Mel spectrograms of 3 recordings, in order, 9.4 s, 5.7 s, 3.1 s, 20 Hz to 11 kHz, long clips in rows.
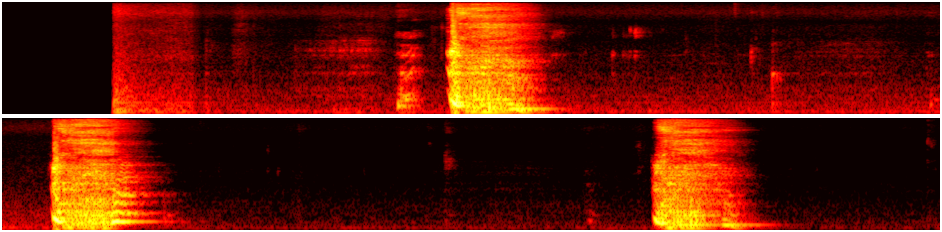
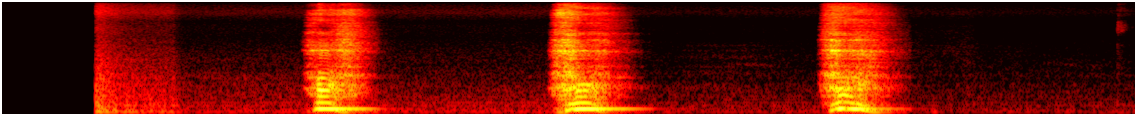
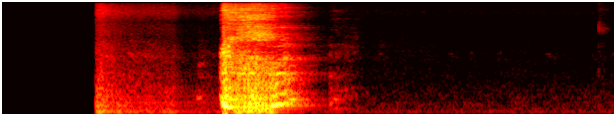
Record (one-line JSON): {"three_cough_length": "9.4 s", "three_cough_amplitude": 26028, "three_cough_signal_mean_std_ratio": 0.28, "exhalation_length": "5.7 s", "exhalation_amplitude": 24392, "exhalation_signal_mean_std_ratio": 0.32, "cough_length": "3.1 s", "cough_amplitude": 26028, "cough_signal_mean_std_ratio": 0.27, "survey_phase": "beta (2021-08-13 to 2022-03-07)", "age": "65+", "gender": "Male", "wearing_mask": "No", "symptom_none": true, "smoker_status": "Never smoked", "respiratory_condition_asthma": false, "respiratory_condition_other": false, "recruitment_source": "REACT", "submission_delay": "1 day", "covid_test_result": "Negative", "covid_test_method": "RT-qPCR"}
